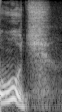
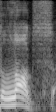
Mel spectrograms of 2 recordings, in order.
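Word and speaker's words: Łódź: the 1905 polish ooh you mean watch watch English is sometime called Lots well you because people can't work at the L is pronounced more like a double unit boat is about yes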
